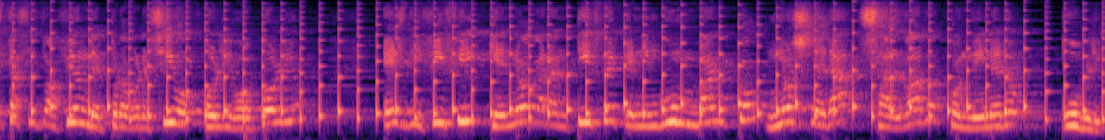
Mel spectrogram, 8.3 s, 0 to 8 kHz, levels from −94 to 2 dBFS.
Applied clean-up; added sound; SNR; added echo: none; Ringtone; 5 dB; reverberation time 0.7 s.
